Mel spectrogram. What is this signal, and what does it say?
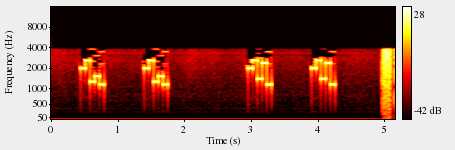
Five-tone selective call (ZVEI), heard as quick runs of five tones, tones of about 70 ms. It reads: 88352 88352 88402 88402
